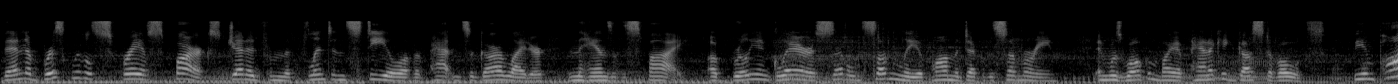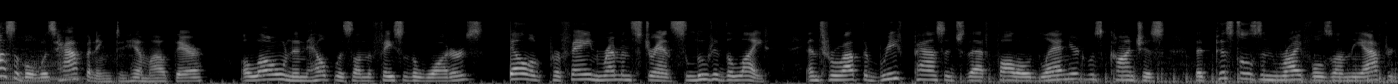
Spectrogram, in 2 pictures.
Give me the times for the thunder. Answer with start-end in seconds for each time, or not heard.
not heard.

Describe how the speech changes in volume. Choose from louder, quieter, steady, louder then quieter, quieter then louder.
steady.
